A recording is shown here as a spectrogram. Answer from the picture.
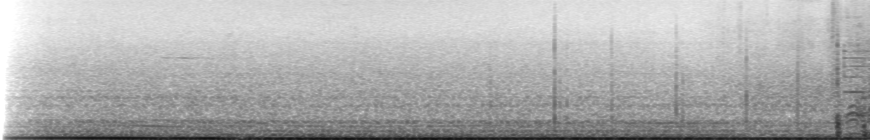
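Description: Car engine idling: a low, steady rumble that fades in at the start, with two faint clicks in the second half.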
